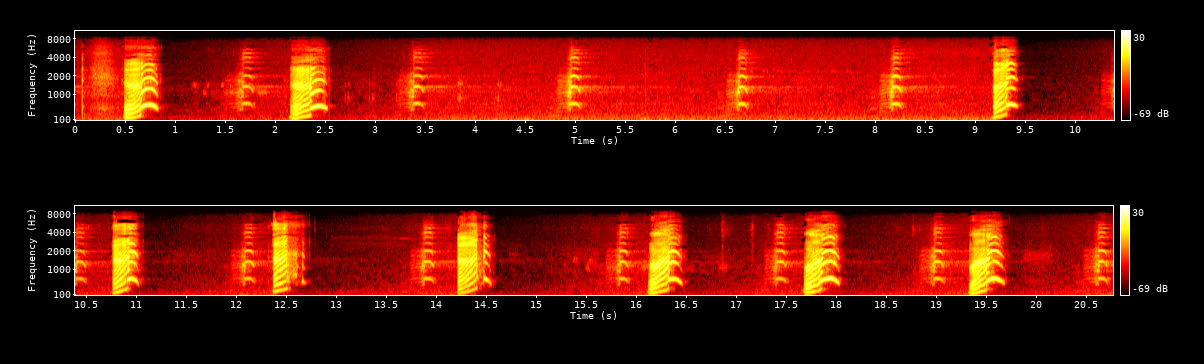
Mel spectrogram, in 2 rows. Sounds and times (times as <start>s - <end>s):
Honk: 0.6s - 2.6s, 3.2s - 5.4s, 6.5s - 6.9s, 8.0s - 8.6s, 10.3s - 11.1s, 12.0s - 12.7s, 13.8s - 14.6s, 15.4s - 16.5s, 17.3s - 18.1s, 18.8s - 19.7s, 20.5s - 20.7s.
